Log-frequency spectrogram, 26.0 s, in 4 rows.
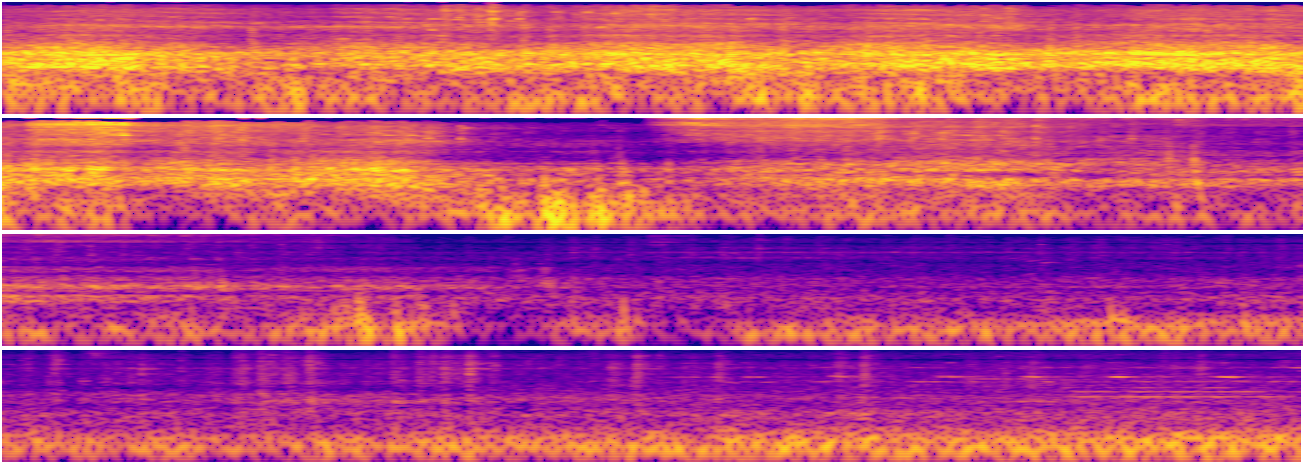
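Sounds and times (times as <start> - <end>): train wheels clicking over rail joints: 0.0 - 14.5, 19.2 - 24.5.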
